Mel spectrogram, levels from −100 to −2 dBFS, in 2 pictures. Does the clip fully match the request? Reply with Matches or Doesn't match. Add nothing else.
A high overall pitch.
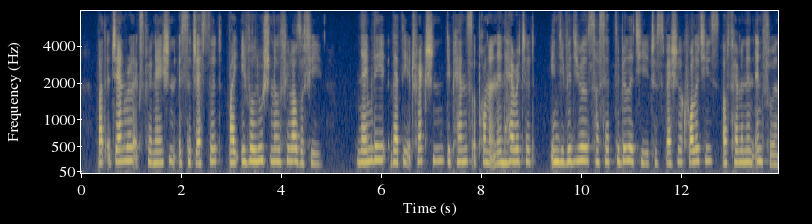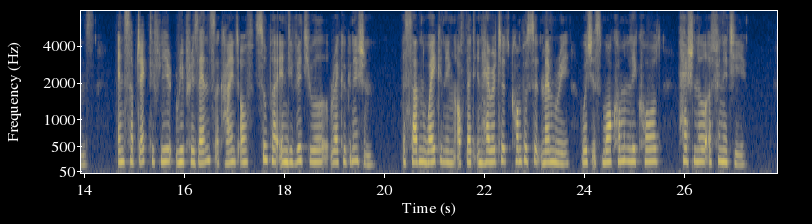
Matches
